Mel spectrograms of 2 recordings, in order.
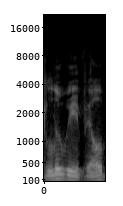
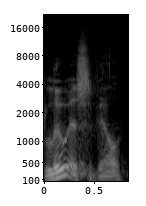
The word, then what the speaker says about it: Louisville: It's not pronounced Louisville because you're not in Kentucky anymore, dirt clod. It's called Louisville and Superior.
